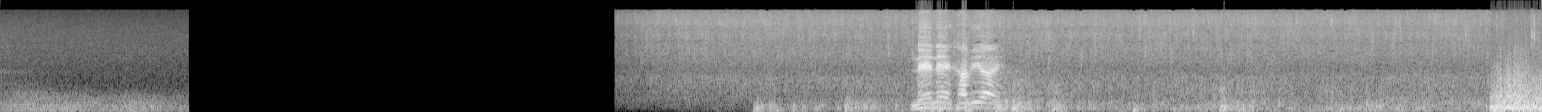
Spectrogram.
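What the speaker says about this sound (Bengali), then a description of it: "যে বৃষ্টি পড়ছে" Heavy rain pours with loud rolling thunder in a rural setting. After a short silent gap, the downpour returns as a dense, steady roar with a booming thunderclap, and a voice speaks briefly at the start.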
